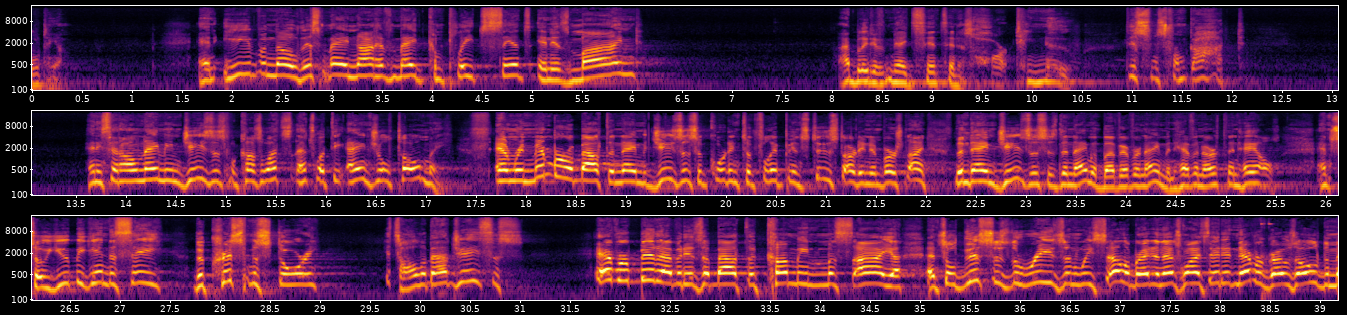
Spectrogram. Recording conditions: large echoing room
